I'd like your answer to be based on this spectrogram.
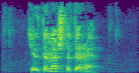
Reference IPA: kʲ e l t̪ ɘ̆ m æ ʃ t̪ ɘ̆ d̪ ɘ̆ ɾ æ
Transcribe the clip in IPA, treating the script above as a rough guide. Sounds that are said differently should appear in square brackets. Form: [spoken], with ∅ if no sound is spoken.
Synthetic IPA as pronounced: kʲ e l t̪ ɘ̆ m æ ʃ t̪ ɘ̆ [t̪] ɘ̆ ɾ æ

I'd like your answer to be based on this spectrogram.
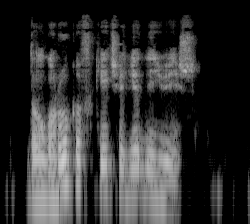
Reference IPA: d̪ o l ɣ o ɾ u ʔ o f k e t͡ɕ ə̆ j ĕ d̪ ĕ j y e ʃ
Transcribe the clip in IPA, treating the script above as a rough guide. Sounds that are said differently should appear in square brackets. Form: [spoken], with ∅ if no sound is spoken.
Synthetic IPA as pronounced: d̪ o l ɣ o ɾ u [k] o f k e t͡ɕ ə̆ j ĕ d̪ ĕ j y e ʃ

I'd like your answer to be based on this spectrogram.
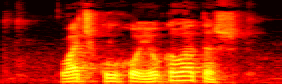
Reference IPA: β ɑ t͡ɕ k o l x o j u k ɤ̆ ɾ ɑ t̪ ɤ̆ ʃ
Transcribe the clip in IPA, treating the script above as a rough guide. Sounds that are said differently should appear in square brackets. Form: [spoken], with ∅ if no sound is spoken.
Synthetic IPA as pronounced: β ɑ t͡ɕ k [u] l x o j [o] k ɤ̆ [l] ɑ t̪ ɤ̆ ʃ

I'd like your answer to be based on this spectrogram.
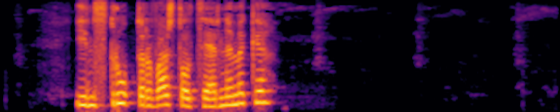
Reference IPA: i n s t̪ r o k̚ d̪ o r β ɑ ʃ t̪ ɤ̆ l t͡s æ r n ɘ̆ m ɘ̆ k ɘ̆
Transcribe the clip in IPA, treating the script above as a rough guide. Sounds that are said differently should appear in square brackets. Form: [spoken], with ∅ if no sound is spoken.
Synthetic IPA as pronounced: i n s t̪ r [u] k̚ [t̪] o r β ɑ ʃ t̪ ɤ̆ l t͡s æ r n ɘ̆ m ɘ̆ k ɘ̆

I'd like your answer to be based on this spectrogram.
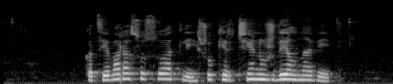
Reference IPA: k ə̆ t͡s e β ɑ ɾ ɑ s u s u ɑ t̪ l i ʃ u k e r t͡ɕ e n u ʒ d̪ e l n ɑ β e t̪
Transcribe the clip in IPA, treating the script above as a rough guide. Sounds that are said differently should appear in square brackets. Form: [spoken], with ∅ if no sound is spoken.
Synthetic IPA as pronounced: k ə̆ t͡s e β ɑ ɾ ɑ s u s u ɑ t̪ l i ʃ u k e r t͡ɕ e n u ʒ d̪ e l n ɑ β e t̪

